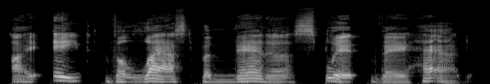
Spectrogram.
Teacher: I stress every other syllable.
